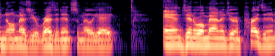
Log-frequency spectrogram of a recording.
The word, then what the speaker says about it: sommelier: And so I'm going to taste yours now as you talk about the sommelier. How do you pronounce it?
